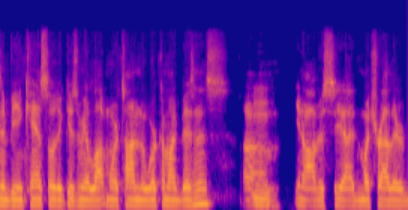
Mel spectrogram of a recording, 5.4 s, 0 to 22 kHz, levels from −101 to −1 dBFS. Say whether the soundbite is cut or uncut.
uncut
